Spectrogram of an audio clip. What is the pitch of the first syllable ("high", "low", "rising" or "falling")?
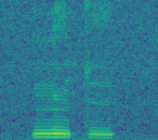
high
